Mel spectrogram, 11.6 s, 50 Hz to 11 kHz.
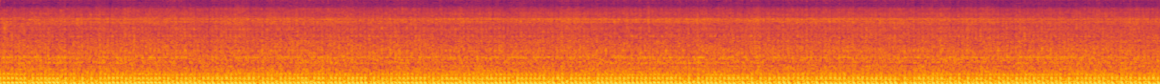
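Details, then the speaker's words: Honda CRF250R engine in a go-kart after water pump rebuild (new shaft, seals, bearing) for a coolant leak, test run checking for water leaks: fast even single-cylinder beat, steady with no knocks or misses; normal running. "I'm going to fire it up I fired it up before just for a minute to get water through it we going to fire it up again make sure no water comes out"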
